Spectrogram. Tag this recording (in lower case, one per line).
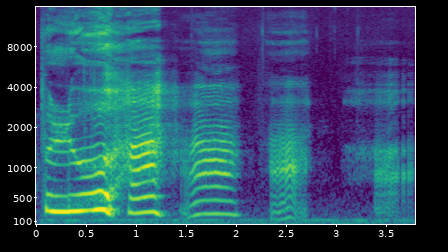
human voice
laughter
